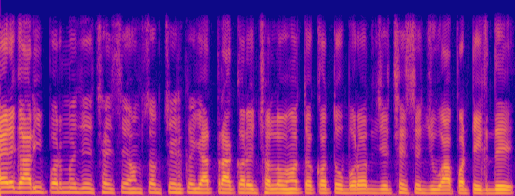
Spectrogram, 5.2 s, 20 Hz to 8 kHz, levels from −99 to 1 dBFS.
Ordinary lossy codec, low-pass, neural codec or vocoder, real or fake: none; 7.2 kHz; none; real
